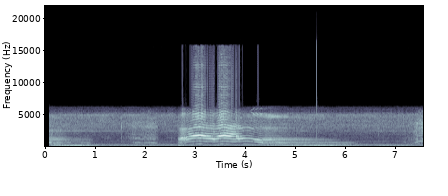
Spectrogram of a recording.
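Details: Cat at the Waha Al-Reem cattery, giving a loud, drawn-out wavering meow in the middle, with lower moaning wails before and after over a steady electrical hum.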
